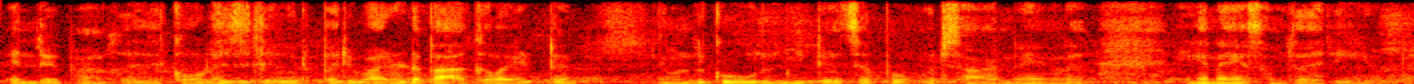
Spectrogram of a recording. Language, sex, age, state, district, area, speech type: Malayalam, male, 18-30, Kerala, Idukki, rural, spontaneous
